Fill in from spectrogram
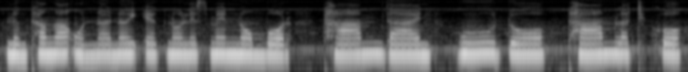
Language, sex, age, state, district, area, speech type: Bodo, female, 18-30, Assam, Kokrajhar, rural, read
